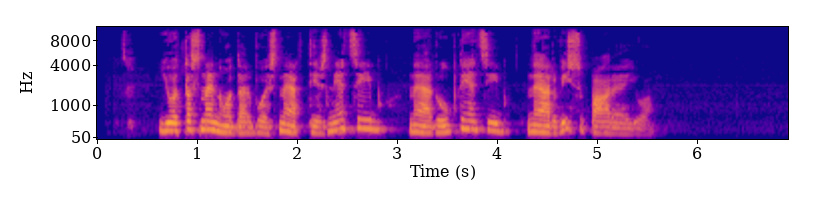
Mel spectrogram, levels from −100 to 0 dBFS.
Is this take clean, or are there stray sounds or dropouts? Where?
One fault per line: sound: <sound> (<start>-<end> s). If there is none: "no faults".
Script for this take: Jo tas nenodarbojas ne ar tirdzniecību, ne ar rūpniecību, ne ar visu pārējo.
no faults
